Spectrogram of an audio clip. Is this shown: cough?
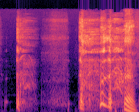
yes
